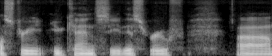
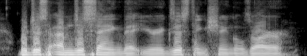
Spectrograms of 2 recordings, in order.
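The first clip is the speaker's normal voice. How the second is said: louder, projected speaking voice. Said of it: "may you speak a little bit louder".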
